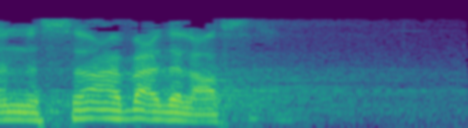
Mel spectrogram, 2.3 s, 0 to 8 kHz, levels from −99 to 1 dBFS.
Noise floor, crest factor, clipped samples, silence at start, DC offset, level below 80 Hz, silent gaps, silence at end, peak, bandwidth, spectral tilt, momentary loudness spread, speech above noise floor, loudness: -49 dBFS; 18 dB; under 0.1%; 0 s; under 0.1%; -54 dBFS; none; 0.65 s; -4 dBFS; 5.4 kHz; -11 dB/octave; 20 LU; 29 dB; -20 LUFS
